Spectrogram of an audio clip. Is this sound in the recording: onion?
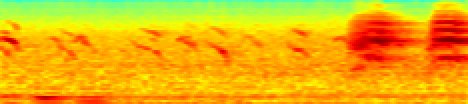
no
